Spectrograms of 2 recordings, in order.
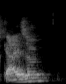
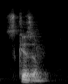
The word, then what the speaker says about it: Schism: Skism? – Schism. – Skyrim? – Schism. – Schism. – Schism. Say it correctly or don't say it at all.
